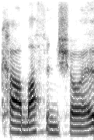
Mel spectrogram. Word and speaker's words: Carmarthenshire: Now, in June of that year, Christine was making a coffee in the kitchen at her house in Ammanford, Carmarthenshire. Oh, sounds like Carmarthenshire, but never mind.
